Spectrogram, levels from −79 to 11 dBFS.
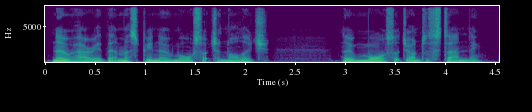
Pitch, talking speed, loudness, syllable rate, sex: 95 Hz, 160 wpm, -18 LUFS, 5.6 syllables/s, male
